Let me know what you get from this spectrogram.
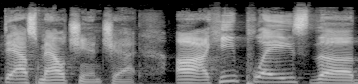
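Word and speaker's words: Dastmalchian: have David Des malchin by the way I feel like a superhero being able to finally say his name correctly David Das malchan chat uh he plays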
